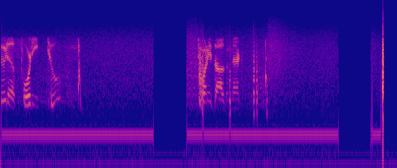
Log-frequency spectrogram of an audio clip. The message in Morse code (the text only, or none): none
